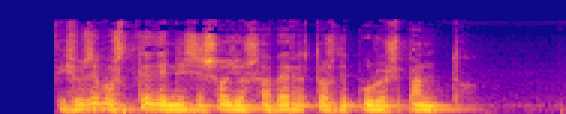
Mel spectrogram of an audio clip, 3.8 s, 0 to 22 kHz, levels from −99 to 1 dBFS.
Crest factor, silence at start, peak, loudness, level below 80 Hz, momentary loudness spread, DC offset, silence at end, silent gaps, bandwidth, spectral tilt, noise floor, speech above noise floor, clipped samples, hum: 14 dB; 0.35 s; 0 dBFS; -14 LUFS; -40 dBFS; 7 LU; under 0.1%; 0.7 s; none; 11.5 kHz; -6.5 dB/octave; -54 dBFS; 41 dB; under 0.1%; none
